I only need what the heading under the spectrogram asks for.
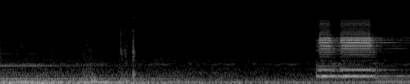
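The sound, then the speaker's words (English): A low engine rumble idles for several seconds, then a loud, bright car horn blares in a single half-second honk with a slight stutter before the end, honking at a driver idling at a green light. “Drive like you have a license, dickhead! Idling at a green light.”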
